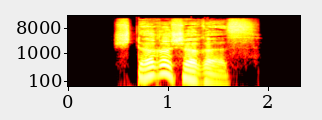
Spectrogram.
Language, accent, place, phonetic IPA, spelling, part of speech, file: German, Germany, Berlin, [ˈʃtœʁɪʃəʁəs], störrischeres, adjective, De-störrischeres.ogg
- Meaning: strong/mixed nominative/accusative neuter singular comparative degree of störrisch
